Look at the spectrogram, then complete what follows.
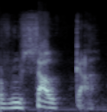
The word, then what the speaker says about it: rusalka: That's how you pronounce it in Polish. A Rusalka.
